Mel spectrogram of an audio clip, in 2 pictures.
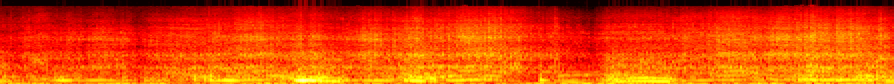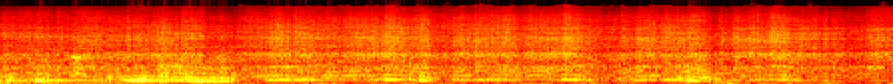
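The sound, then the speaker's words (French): A vibrating plough runs steadily, a harsh, buzzing mechanical drone with a low hum beneath and rattling, grinding texture, fairly loud and continuous for the whole stretch with no voices. “Et là, aïe, V comme vibro-laboureur.”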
